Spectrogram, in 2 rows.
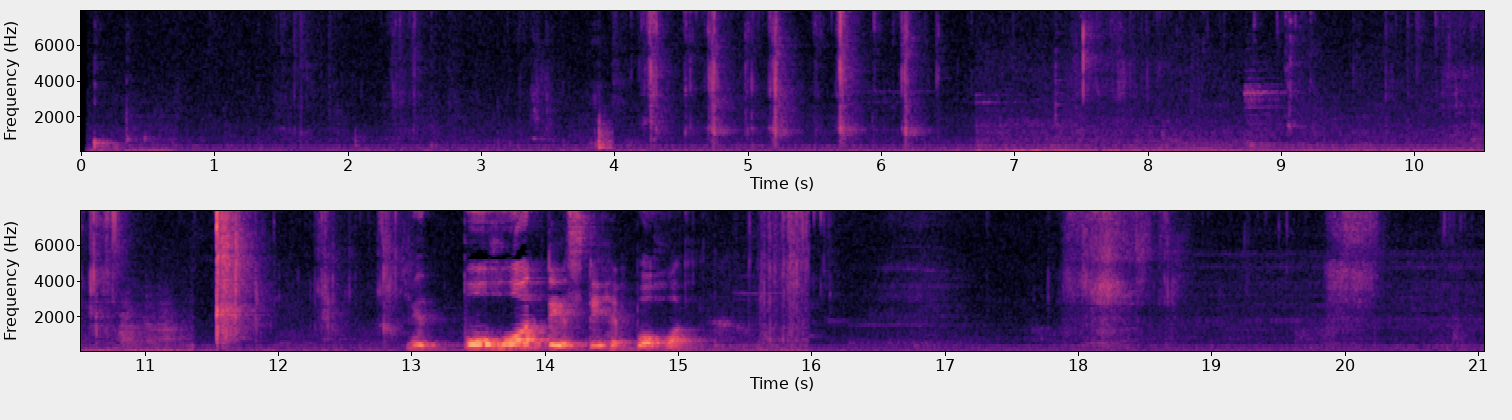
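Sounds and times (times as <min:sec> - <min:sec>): crunchy food chewing: 0:01.4 - 0:11.0, 0:12.2 - 0:13.0.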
